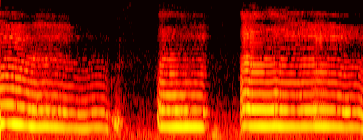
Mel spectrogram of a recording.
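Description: Three clear, sustained wailing cries with short catch-breaths between them. The infant cries steadily.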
